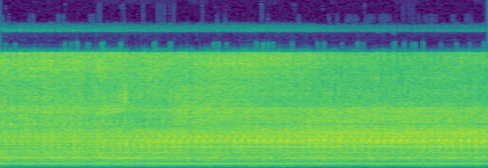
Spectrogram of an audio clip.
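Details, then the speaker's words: Fiat Brava, engine slightly revved after fine adjustment of the timing belt tensioner: a steady, even idle with a light top-end hum and no tapping or tick. Normal running; the engine noise is apparently resolved. "bom eu vou remontar tudo aqui de novo é pelo jeito e foi resolvido o problema"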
